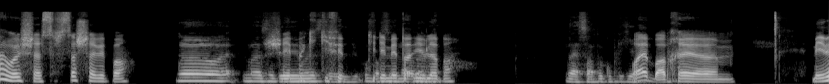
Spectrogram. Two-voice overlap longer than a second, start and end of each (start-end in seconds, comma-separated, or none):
2.6-4.5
